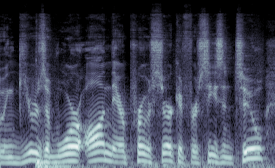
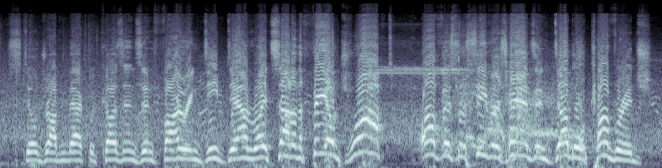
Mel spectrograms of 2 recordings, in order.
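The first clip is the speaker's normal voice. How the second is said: excited shouting call; 7 semitones higher, 5 dB louder than usual. Acted. Deep pass call.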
